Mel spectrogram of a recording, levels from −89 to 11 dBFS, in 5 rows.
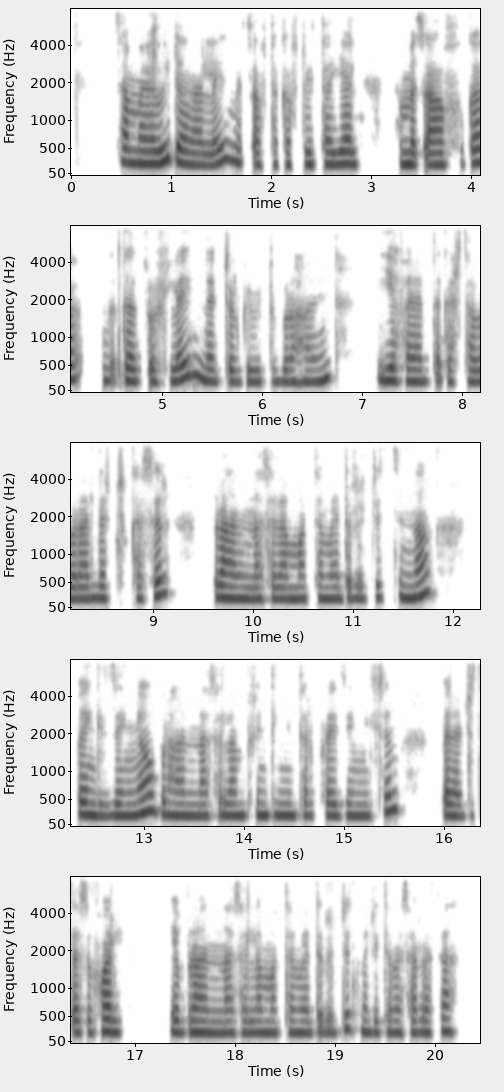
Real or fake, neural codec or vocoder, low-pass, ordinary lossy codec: real; none; 7.2 kHz; Opus, 24 kbps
